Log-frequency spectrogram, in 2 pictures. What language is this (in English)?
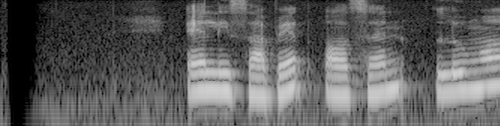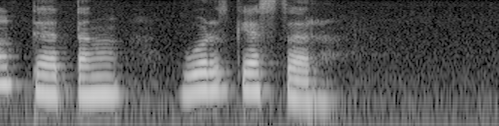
Javanese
